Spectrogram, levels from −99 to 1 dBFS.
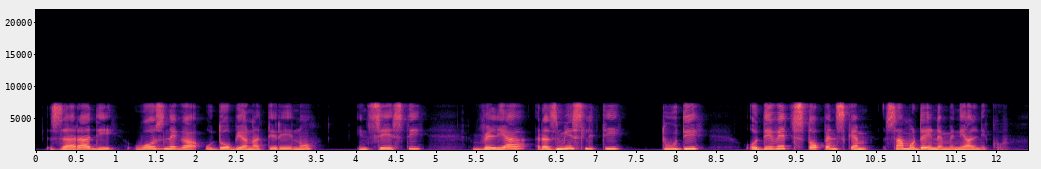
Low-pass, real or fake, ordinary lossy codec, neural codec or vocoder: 7.2 kHz; real; none; none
